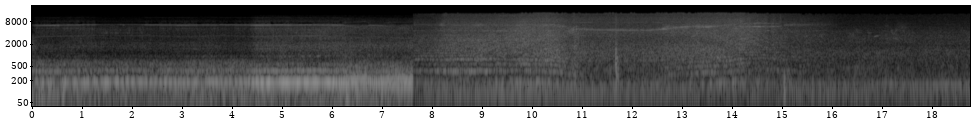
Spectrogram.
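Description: Multirotor delivery drone's propellers and motors humming steadily. About halfway through the sound changes abruptly, then as the drone comes down to land the pitch of the motors dips and rises again, with one sharp click partway through, before the hum settles quieter.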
